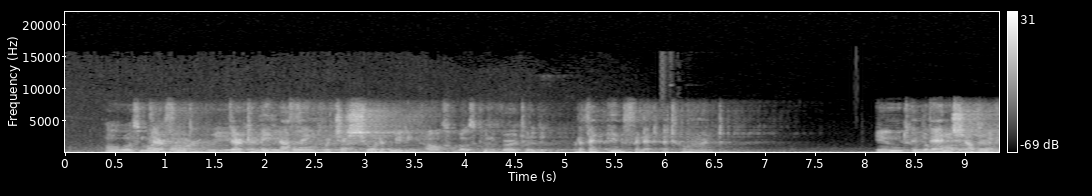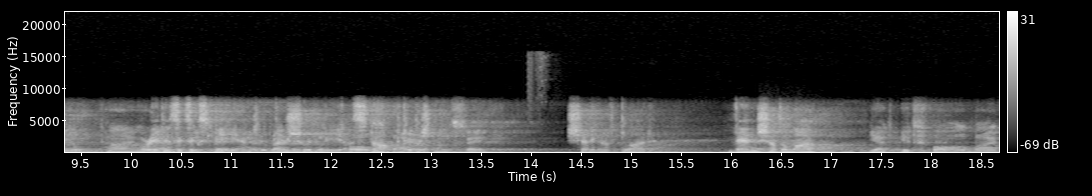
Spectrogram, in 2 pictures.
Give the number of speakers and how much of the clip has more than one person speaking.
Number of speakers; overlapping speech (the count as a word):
two, about 38%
